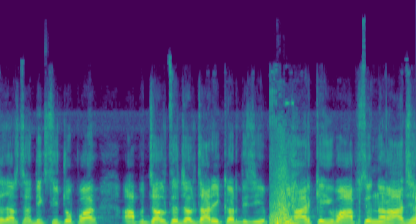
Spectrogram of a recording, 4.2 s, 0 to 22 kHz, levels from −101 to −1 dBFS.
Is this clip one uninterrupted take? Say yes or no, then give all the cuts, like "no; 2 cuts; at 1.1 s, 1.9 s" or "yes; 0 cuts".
no; 1 cut; at 2.8 s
